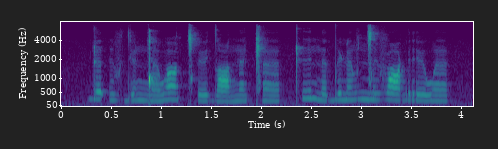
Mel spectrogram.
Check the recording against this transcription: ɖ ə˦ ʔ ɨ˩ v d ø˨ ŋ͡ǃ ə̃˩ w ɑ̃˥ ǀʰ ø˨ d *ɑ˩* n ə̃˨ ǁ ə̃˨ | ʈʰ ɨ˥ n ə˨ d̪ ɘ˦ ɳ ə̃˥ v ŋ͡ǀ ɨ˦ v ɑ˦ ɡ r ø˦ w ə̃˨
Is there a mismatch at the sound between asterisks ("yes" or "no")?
no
